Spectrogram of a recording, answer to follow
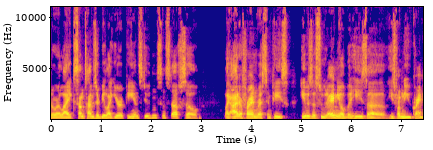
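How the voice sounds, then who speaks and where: A bright, sharp tone with an American accent comes through a very clean recording and silent background. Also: man. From San Francisco, US. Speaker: podcast host. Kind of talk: casual chat.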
